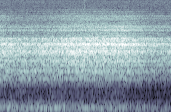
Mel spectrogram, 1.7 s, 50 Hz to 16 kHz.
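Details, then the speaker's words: Fender G-DEC 30 amp with nothing plugged in: a steady airy hiss with no squeal, the normal noise floor for a high-gain amp. The separate squeal fault was traced to bad filter caps. "High game Amps do that and that's not the noise I'm talking about this is normal"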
